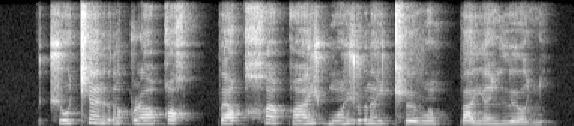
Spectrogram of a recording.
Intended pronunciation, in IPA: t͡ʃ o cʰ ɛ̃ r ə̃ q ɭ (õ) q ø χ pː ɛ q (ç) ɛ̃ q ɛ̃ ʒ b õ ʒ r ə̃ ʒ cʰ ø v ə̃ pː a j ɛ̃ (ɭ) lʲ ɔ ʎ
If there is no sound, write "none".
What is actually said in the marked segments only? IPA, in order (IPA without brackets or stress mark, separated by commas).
õ, χ, ʎ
